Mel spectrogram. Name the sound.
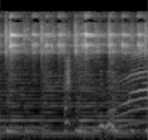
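cat meowing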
